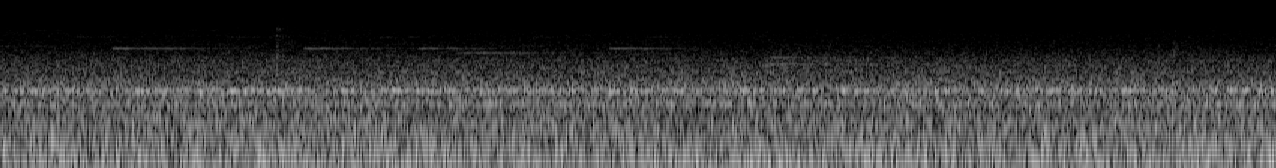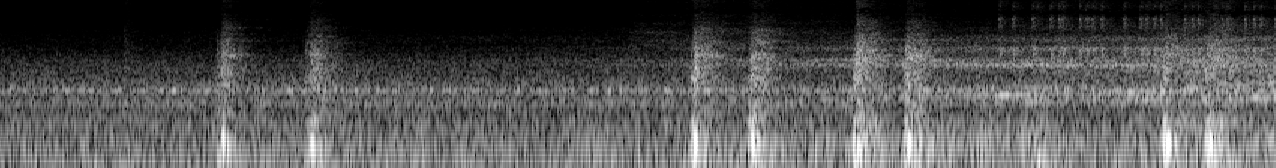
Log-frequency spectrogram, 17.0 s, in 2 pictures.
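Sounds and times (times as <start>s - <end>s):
train running noise: 0.0s - 17.0s
wheels knocking over rail joints: 13.1s - 17.0s.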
